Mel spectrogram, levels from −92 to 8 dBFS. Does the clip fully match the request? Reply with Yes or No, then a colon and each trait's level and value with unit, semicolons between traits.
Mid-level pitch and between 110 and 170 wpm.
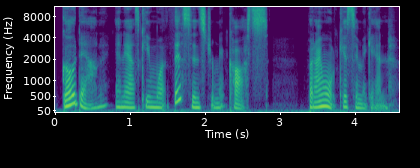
No: medium, 175 Hz; average, 195 wpm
